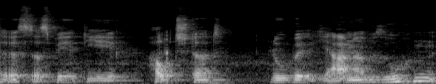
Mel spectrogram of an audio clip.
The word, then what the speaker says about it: Ljubljana: dass wir die Hauptstadt Ljubljana besuchen. Ich meine, so spricht man es aus, zu Deutsch Laibach, aber das hört sich ja wohl nicht so toll an.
